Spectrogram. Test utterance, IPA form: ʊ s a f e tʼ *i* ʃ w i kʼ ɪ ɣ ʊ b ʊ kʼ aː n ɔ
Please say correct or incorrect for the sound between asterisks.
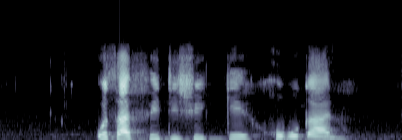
correct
